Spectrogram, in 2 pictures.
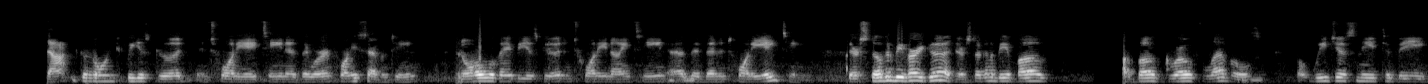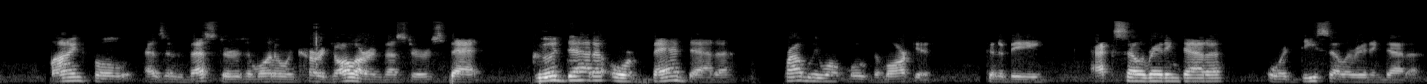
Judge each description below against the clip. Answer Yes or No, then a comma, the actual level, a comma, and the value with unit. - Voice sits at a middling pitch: Yes, medium, 160 Hz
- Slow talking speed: No, average, 165 wpm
